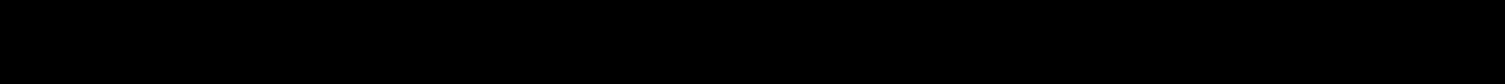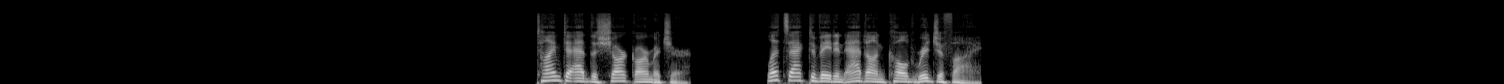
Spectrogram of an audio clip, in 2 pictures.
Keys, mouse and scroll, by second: 0.2 click, 1.0 1, 1.8 3, 2.4 click, 2.8 b, 5.4 x, 7.6-7.9 scroll up 3, 9.7 Tab, 9.7-10.7 scroll up 1, 11.2 click, 12.2 click, 15.0 click, 15.4 click, 16.0 middle click, 16.7 shift+z, 17.0 scroll down 2, 17.3 middle click, 17.9 middle click, 18.0 Tab, 18.5 3, 19.8 KP_1, 21.2 Tab, 21.6 click, 22.6 click.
